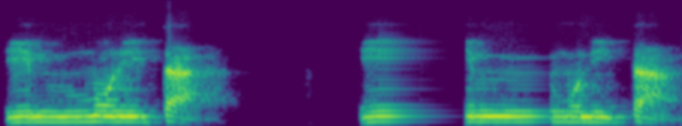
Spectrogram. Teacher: El italiano, sí, pronuncia dos M's.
